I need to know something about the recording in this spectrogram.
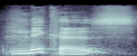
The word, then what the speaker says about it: knickers: moving on moving on knickers silent K be careful dispelling KN IC k ers in the u.s.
